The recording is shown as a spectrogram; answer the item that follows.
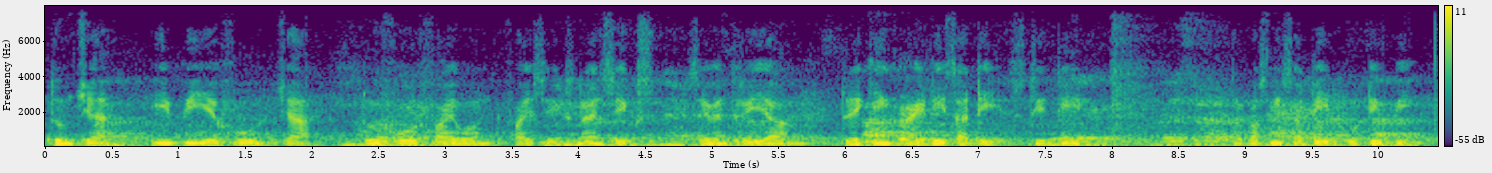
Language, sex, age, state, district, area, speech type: Marathi, male, 18-30, Maharashtra, Sangli, urban, read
